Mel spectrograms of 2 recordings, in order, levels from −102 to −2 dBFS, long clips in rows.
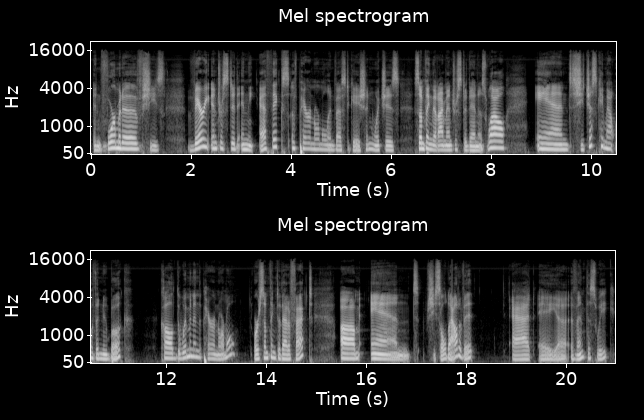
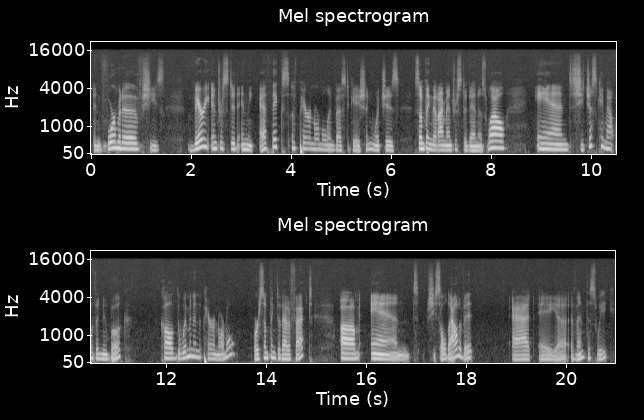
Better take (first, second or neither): first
